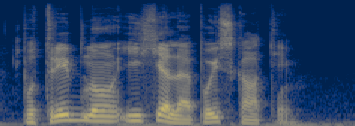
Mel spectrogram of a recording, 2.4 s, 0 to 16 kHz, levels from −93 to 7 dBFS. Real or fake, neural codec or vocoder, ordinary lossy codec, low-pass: real; none; none; 14.4 kHz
